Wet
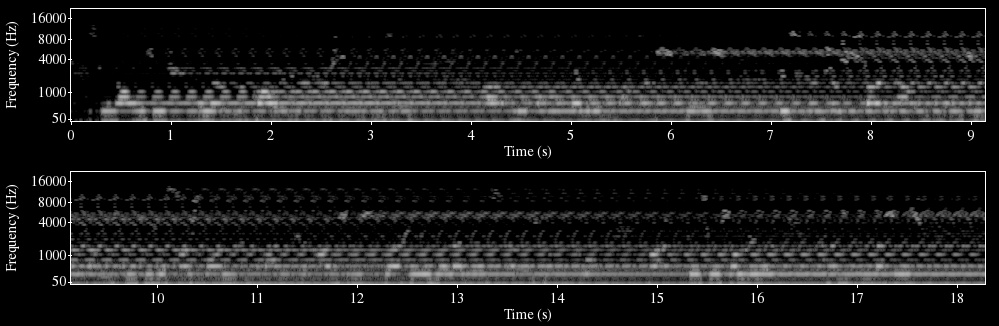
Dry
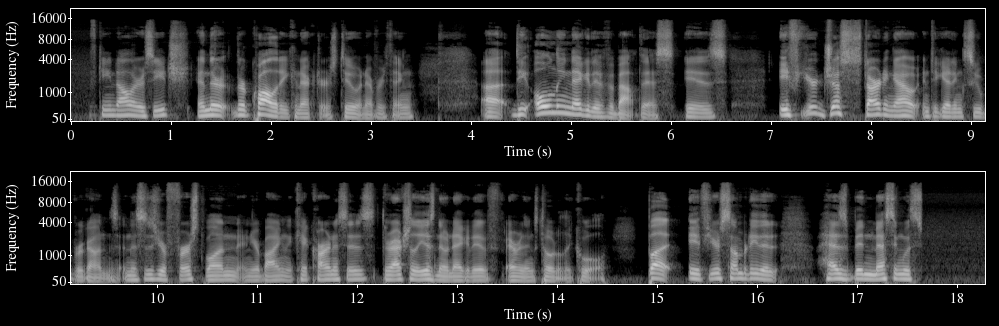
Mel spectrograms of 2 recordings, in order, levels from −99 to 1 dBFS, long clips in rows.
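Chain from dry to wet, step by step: bass shelf 430 Hz -10.5 dB; loudest bins only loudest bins 4; phase shifter stages 12, 0.33 Hz, lowest notch 170–4700 Hz; robot voice 266 Hz; echo with a slow build-up 169 ms, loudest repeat 5, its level -16 dB; trim +7 dB

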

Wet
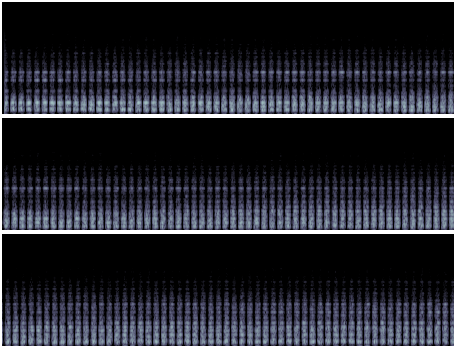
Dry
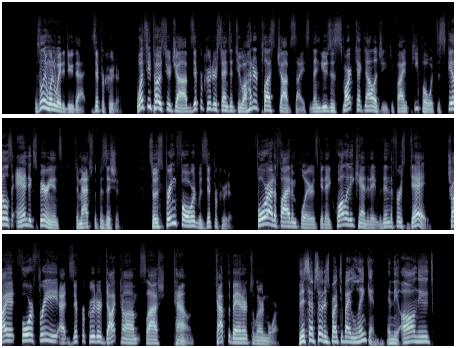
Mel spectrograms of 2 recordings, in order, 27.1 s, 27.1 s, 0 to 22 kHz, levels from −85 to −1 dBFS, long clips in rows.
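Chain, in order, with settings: high-pass 330 Hz 6 dB/octave; tilt EQ -4.5 dB/octave; crossover distortion -43.5 dBFS; chord resonator C#3 major, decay 0.27 s; Paulstretch 29×, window 1.00 s, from 4.20 s; granulator 136 ms, grains 6.4 per s, pitch spread up and down by 0 st; doubling 12 ms -6 dB; trim +3.5 dB

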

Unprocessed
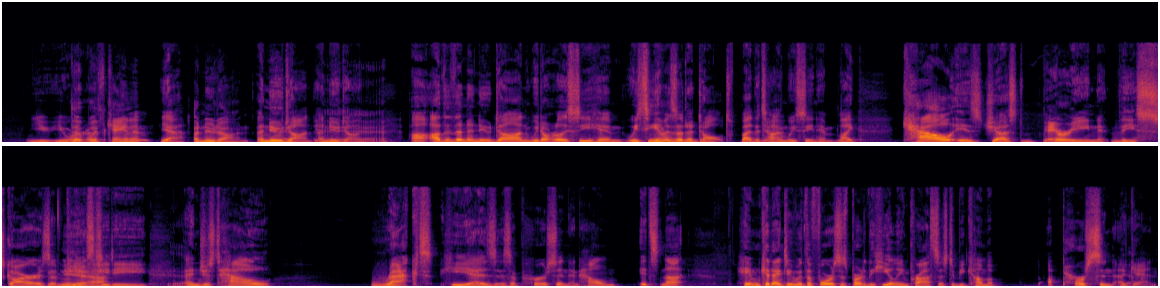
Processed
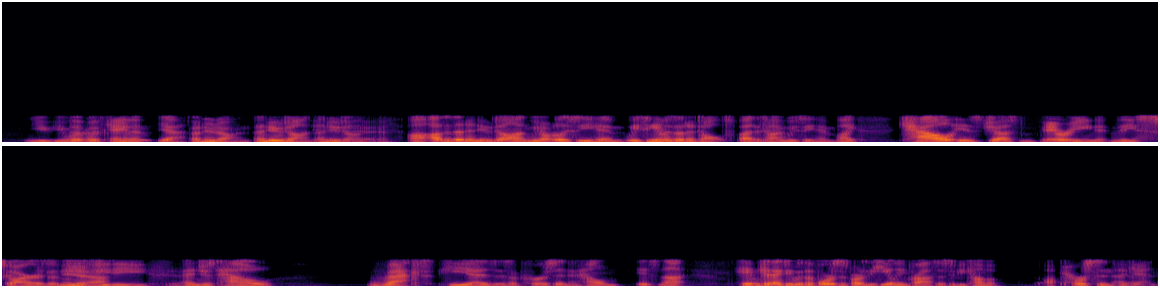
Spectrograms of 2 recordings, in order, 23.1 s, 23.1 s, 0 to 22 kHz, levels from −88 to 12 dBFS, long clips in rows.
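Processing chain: short-time spectra conjugated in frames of 78 ms; brick-wall FIR low-pass 4.1 kHz; trim -1.5 dB

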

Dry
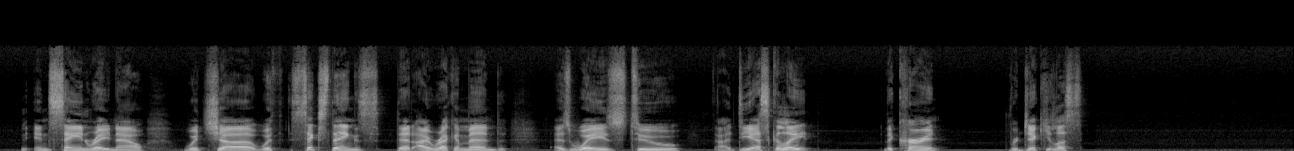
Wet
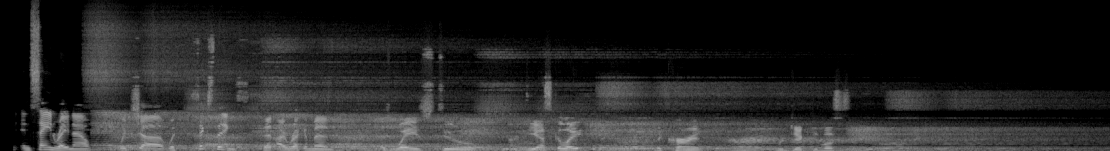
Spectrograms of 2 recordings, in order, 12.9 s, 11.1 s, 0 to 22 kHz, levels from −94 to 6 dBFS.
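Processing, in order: gliding tape speed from 162% -> 71%; spectral noise reduction 22 dB; echo that smears into a reverb 687 ms, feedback 50%, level -7 dB; trim -6.5 dB

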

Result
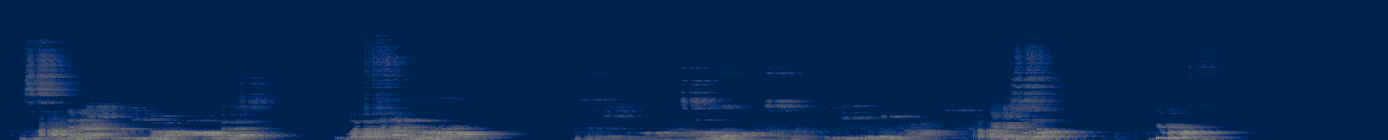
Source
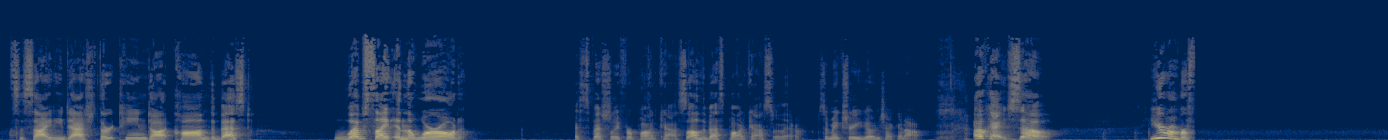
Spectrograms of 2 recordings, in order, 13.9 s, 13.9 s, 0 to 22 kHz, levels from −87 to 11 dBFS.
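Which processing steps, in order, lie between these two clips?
low-pass 2.2 kHz 6 dB/octave; spectral noise reduction 21 dB; high-pass 85 Hz 12 dB/octave; level held to a coarse grid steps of 22 dB; slow attack 735 ms; compression 6:1, threshold -52 dBFS, peak gain reduction 20 dB; chorus voices 2, 0.18 Hz, delay 22 ms, depth 4.9 ms; thinning echo 83 ms, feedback 45%, high-pass 200 Hz, level -3 dB; plate-style reverb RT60 0.51 s, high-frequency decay 0.7×, pre-delay 110 ms, DRR -6 dB; trim +13 dB

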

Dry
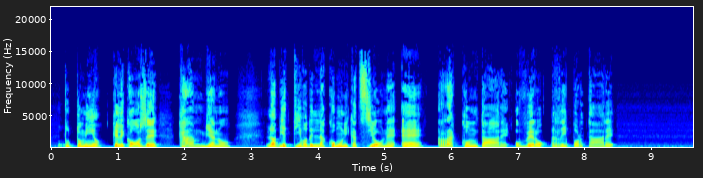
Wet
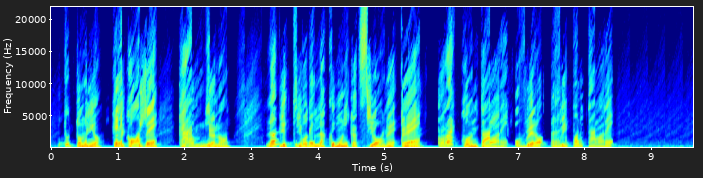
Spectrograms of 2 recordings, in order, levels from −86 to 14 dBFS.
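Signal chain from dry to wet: sawtooth pitch modulation +12 st, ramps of 263 ms; trim +6.5 dB

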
